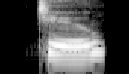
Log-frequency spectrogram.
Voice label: "2", usa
